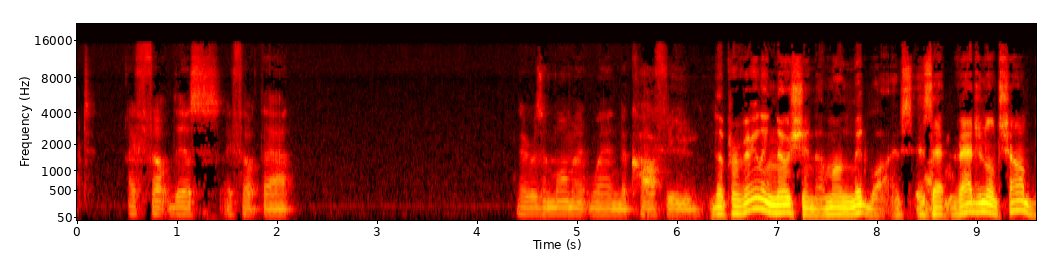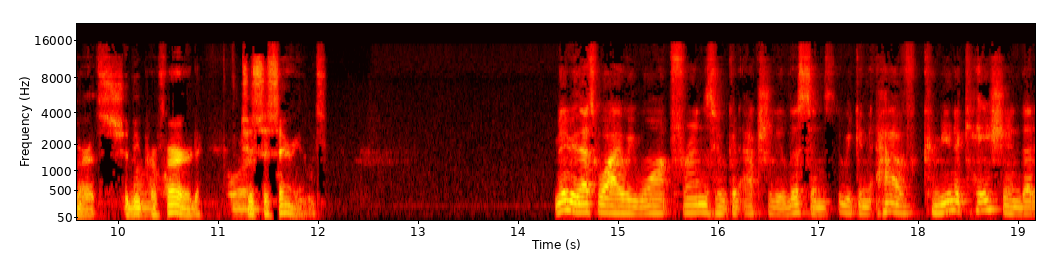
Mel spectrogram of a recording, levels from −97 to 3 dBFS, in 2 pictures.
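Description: With both ends talking at once, the echo canceller likely mistook the near talker for echo and turned it down. This speech suppressed in double talk dips about 30 to 35 dB at 7.1 to 8.83 s, 9.68 to 10.13 s and 10.32 to 11.14 s. Within that last dip, at 10.39 to 10.44 s, loudspeaker pickup the canceller likely failed to remove comes back as echo leak: a faint scrap about 30 dB down, trailing 273 ms behind.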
